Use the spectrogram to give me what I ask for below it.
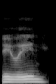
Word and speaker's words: Eileen: There's a good question from Eileen. Am I pronouncing it right? Aileen, yeah.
